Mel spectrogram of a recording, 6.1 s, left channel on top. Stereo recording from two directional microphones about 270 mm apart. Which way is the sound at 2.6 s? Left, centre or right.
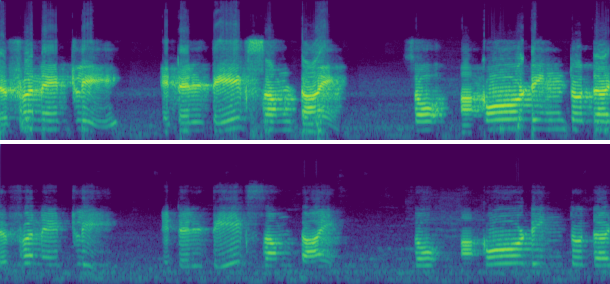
Left.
